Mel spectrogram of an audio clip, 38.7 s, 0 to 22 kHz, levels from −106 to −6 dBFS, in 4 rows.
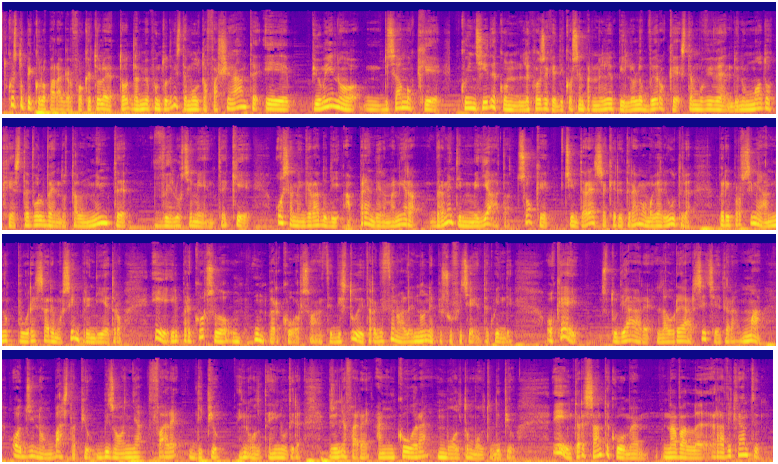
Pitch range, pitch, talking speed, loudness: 110-135 Hz, 120 Hz, 175 wpm, -17 LUFS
